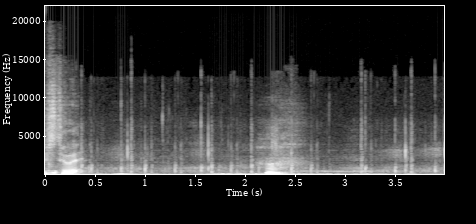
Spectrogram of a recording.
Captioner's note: relieved noises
